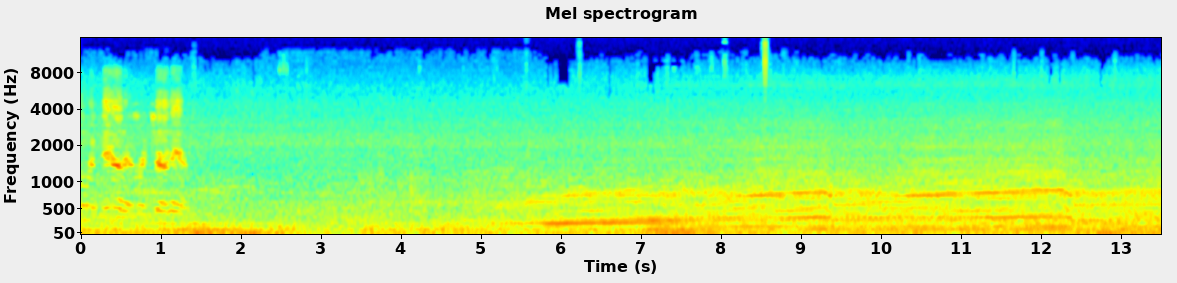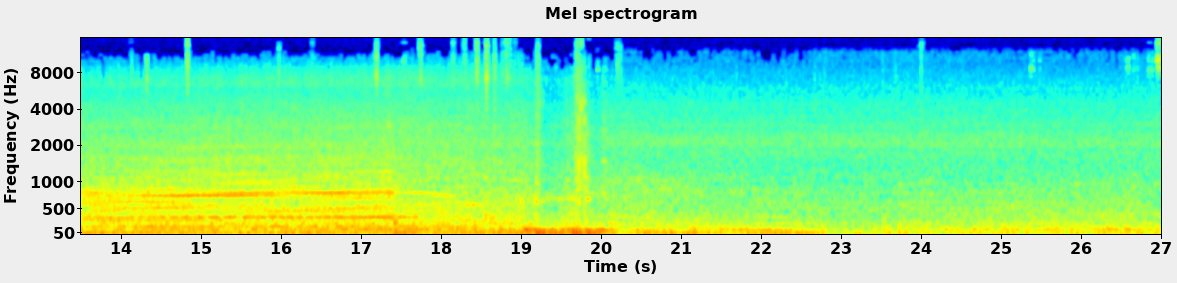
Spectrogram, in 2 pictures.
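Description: BMW car engine at speed on the COTA race track, a steady loud drone with rising and falling pitch as it eases off and rolls back on the throttle through the corners, with someone talking over it throughout.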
